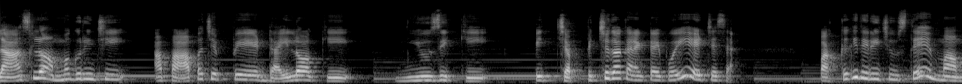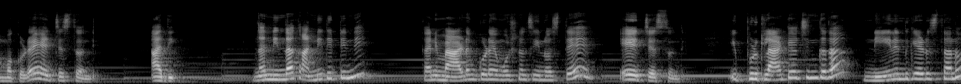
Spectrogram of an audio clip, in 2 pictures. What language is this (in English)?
Telugu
